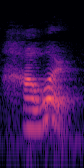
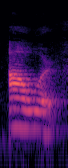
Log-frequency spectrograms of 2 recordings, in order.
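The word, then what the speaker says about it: hour: now if i say how would you pronounce this h-o-u-r are we pronouncing it as howard no we are not pronouncing it as howard we pronounce it as our so when we are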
